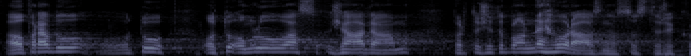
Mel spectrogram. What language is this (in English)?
Czech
